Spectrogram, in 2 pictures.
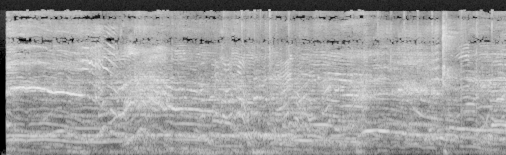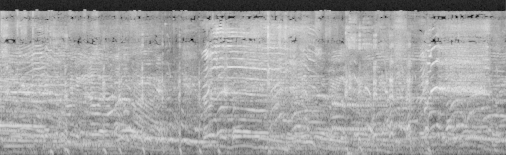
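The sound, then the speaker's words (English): Many infants cry and scream over one another in a loud, continuous din, their overlapping wails filling the room without a break for the whole stretch. “and then we do this process over and over and over again while the room is filled with screens from these infants. Oh yeah, no, this is what the room sounded like.”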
